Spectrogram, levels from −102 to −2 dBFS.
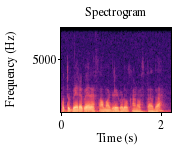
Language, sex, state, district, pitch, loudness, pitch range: Kannada, male, Karnataka, Bangalore, 115 Hz, -15 LUFS, 110-125 Hz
